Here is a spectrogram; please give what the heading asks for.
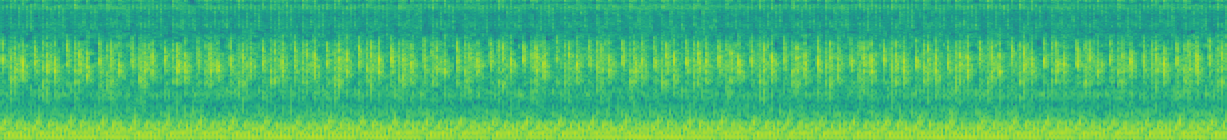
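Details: First start-up after a week down due to a faulty Amazon alternator whose pulley bearings were believed bad and screamed: even, steady low idle rumble with no squeal or whine from the belt area; it seems to run normally.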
